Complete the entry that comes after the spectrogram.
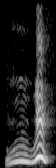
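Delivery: high, loud whoop of delight; gleeful fan whoop; excited whoop. Real, not acted. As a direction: cheer it out like a fan. Excited cheer about Foundation.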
